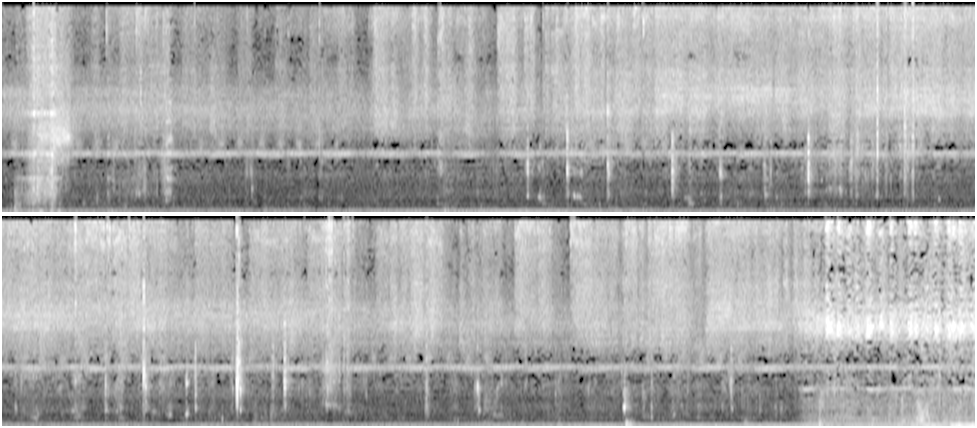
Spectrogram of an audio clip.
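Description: Chewing on skewered cicadas, with scattered small crunches and clicks throughout, over a steady low hum.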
